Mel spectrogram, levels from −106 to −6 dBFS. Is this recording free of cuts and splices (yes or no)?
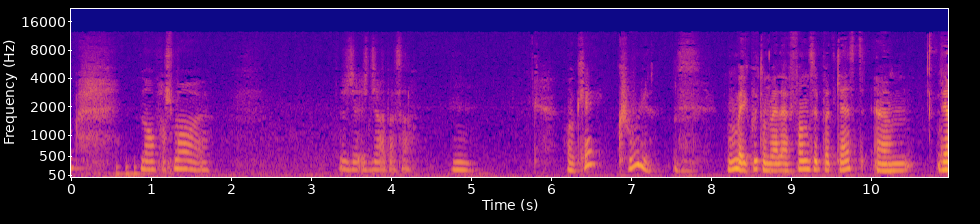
no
